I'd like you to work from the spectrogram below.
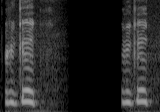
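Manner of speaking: high, soft repeated sing-song. Acted. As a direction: chirp it lightly each time. Repeated in a higher voice.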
